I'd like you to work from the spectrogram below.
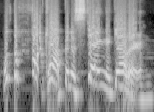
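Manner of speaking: high-pitched incredulous outburst; exasperated. Acted. Player scolding the party for splitting up, exasperated. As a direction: demand it in high, exasperated disbelief.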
